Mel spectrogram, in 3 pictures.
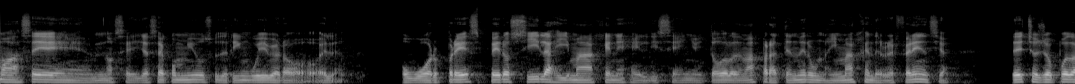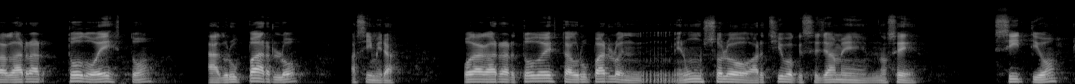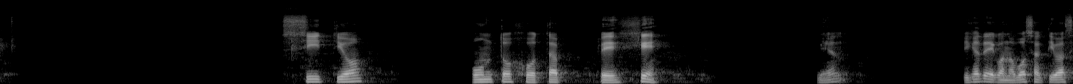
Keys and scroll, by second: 17.8 ctrl+g, 20.9-22.1 typing, 23.4-24.5 typing, 26.2 ., 26.6 j, 27.9 g.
